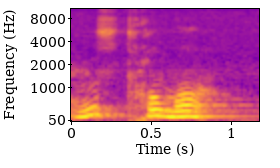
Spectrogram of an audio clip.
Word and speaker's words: instrument: Instrument. Outra coisa ainda, a palavrinha instrument, o T final é mudo, não soa.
